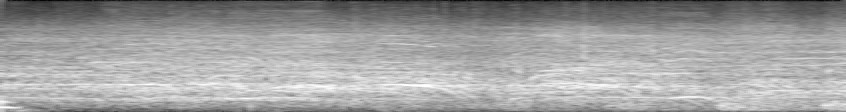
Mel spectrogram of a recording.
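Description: Arena crowd noise: a steady hubbub with scattered shouted voices from around the cage.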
